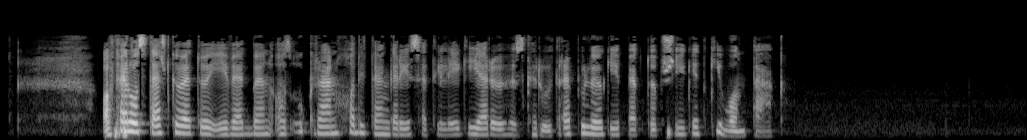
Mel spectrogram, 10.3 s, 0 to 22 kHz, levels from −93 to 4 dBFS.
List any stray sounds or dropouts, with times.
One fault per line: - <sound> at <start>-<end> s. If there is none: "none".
none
